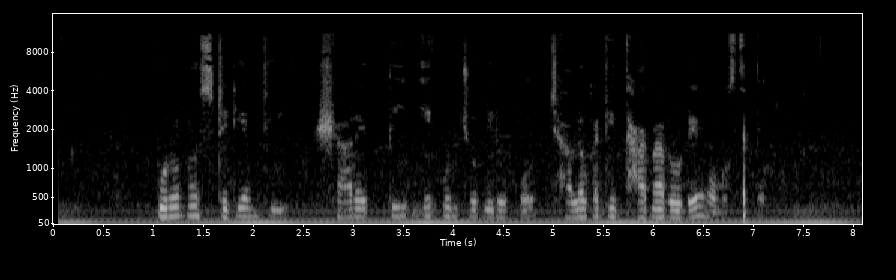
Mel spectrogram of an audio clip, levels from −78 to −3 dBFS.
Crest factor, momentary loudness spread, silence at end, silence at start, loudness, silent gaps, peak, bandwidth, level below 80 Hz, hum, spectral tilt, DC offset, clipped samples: 24 dB; 14 LU; 0 s; 0.05 s; -37 LUFS; none; -14 dBFS; 11.5 kHz; -46 dBFS; 50 Hz at -45 dBFS; -5 dB/octave; under 0.1%; under 0.1%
